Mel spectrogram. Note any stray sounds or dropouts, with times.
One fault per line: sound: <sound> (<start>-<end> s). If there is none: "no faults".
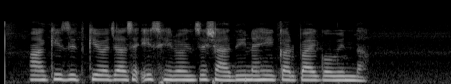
no faults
